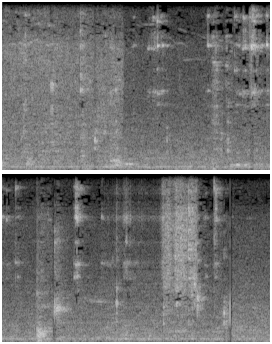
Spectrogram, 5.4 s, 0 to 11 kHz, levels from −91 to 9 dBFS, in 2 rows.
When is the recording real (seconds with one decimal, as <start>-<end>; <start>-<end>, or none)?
0.0-3.7; 4.3-5.4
